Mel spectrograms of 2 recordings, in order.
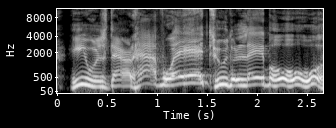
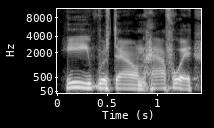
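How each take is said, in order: First: Slow, high and stretched, halfway pushed up; emphatic high retelling. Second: Said in the usual way. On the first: Real, not acted. Telling the host about the singer's bottle, halfway stretched high. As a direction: land halfway hard and slow for effect.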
